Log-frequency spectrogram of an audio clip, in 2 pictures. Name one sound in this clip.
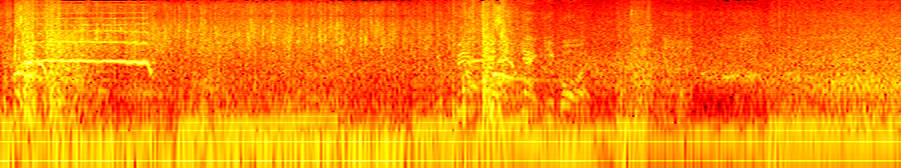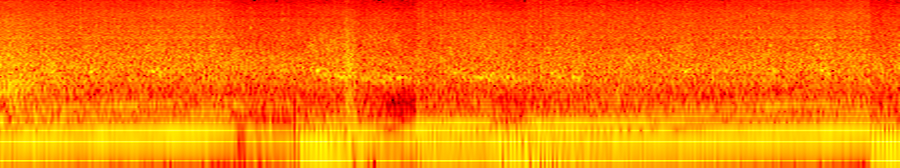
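A truck engine revs and shifts gears as it drives along.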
